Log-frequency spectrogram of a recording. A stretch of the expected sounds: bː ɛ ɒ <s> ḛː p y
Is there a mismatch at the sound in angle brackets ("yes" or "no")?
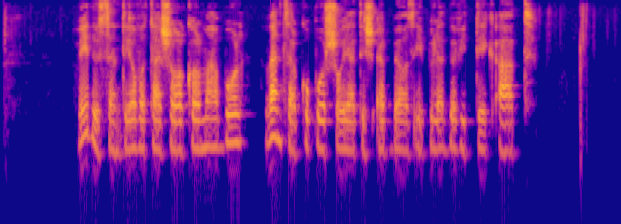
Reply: yes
